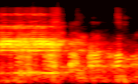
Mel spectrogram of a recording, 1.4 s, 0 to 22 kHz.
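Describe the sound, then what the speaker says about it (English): Loud arena buzzer signalling the start of a U17 lacrosse game between the Axemen and the Calgary Hornets, a sustained harsh tone for over half a second, then crowd chatter and voices. "that's the buzzer saying we're going to get started here"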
